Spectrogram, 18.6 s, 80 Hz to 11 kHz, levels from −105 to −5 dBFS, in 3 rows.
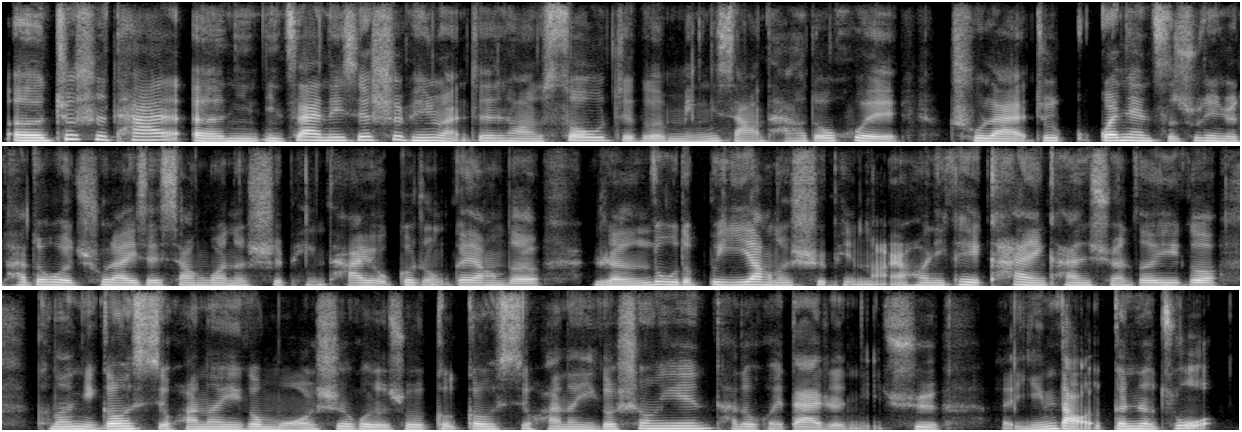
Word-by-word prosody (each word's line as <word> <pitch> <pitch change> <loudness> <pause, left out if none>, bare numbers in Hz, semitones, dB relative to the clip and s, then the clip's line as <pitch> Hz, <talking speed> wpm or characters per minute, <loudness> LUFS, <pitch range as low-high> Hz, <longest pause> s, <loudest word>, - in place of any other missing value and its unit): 呃， 215 -1 +9
就 325 - +3
是 300 -2 0
它 260 -1 +1
呃， 185 -2 +4
你 185 -1 +1
你 195 -2 +1
在 245 +6 +5
那 230 - +4
些 260 +3 +2
视 280 +2 -1
频 225 -1 +3
软 215 +1 -1
件 200 -2 -2
上 185 -2 -2
搜 230 +5 +2
这 225 - -5
个 185 - -3
冥 175 0 -5
想， 195 -4 -4
它 195 0 -8
都 200 - +1
会 190 -4 +1 0.2
出 205 - -2
来 185 -2 +2
就 210 +1 -2
关 - - -19
关 225 0 +7
键 215 -2 +3
词 205 - -3
输 180 +5 -6
进 200 -2 +1
去， 175 - -2
它 195 +1 -6
都 200 +1 +2
会 185 -3 +4
出 200 - -5
来 185 - +2
一 175 - 0
些 175 0 -2
相 180 0 -4
关 180 - -2
的 165 - -4
视 165 -1 -7
频。 - - -16
它 185 -4 -4
有 180 - -2
各 190 +2 -3
种 - - -9
各 190 - -1
样 175 -2 -1
的 160 -1 -1 0.2
人 170 -2 -1
录 220 -1 +3
的 - - -1
不 205 - -3
一 195 - -2
样 210 -2 +5
的 185 - -3
视 - - -6
频 - - -10
嘛， - - -7
然 - - -2
后 180 - -4
你 175 - -2
可 210 - -5
以 195 - +3
看 195 0 -1
一 - - -2
看， 180 -1 -3
选 175 0 -6
择 175 -1 0
一 185 0 0
个 180 -1 +2 0.3
可 185 - -4
能 185 - +3
你 175 - +1
更 200 +3 +7
喜 210 - -1
欢 175 - -3
的 180 0 +1
一 170 - -1
个 185 - +2
模 155 -2 -1
式， 190 +3 -1
或 185 -2 +1
者 160 - 0
说 170 +1 -2
更 - - -5
更 190 -1 +2
喜 210 +6 -4
欢 - - -6
的 175 - -3
一 165 - -5
个 185 -1 +2
声 210 +2 +1
音， 215 +1 +3
它 195 - -11
都 185 - -1
会 185 0 -7
带 175 -3 +1
着 - - -6
你 215 -1 -16
去， 175 -6 -4 0.3
呃， - - -10
引 175 +5 0
导、 215 - +5
跟 195 -1 +4
着 195 - +4
做。 225 +6 +1
190 Hz, 355 characters per minute, -25 LUFS, 175-210 Hz, 0.3 s, 呃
